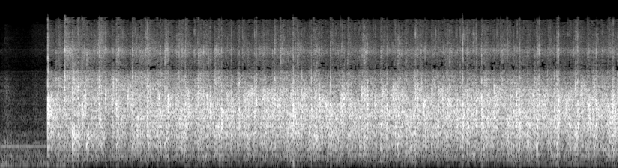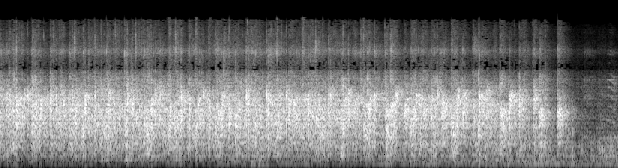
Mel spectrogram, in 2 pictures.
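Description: Sustained applause from a roomful of seated people clapping. It starts suddenly about half a second in, holds steady and dense, and fades near the end.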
